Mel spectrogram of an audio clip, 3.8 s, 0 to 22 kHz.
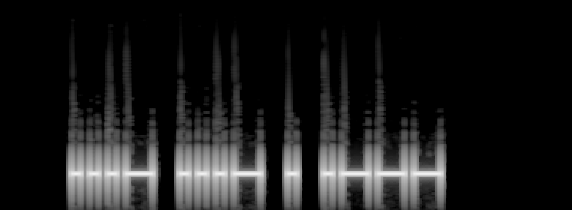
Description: Morse code, heard as a keyed tone, about 20 wpm, 700 Hz. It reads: VVEJ
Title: Four Challenging Letter-Number Combinations 20wpm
